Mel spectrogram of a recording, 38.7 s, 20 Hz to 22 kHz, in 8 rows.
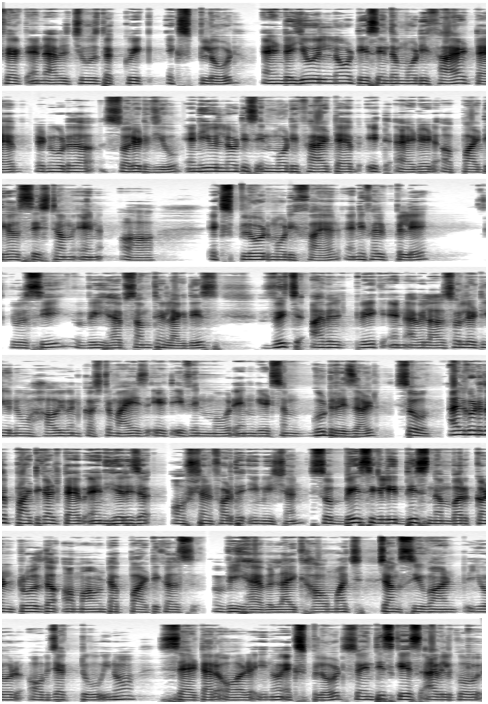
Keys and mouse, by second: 5.2 click, 13.5 click, 15.8 click, 24.1 click, 37.5-38.6 drag.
